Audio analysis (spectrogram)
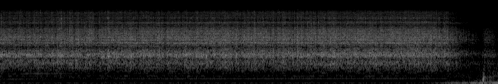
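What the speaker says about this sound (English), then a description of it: "I'm going to put some electricity to these motors" Small electric motors and plastic gears of an old Radio Shack toy tank whirring steadily with a ratcheting, gritty mechanical buzz, close and continuous, then winding down abruptly near the end.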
